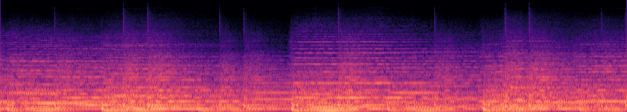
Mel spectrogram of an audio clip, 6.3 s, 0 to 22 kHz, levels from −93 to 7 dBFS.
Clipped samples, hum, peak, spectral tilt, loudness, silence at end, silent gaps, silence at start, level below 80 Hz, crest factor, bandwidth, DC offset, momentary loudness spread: under 0.1%; none; -2 dBFS; -9.5 dB/octave; -16 LUFS; 0 s; none; 0 s; -22 dBFS; 12 dB; 6 kHz; under 0.1%; 6 LU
